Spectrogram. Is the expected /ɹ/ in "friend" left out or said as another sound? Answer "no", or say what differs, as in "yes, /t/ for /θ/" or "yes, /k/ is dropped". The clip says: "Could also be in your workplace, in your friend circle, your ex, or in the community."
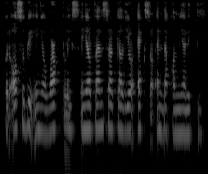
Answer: yes, /ɹ/ is dropped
